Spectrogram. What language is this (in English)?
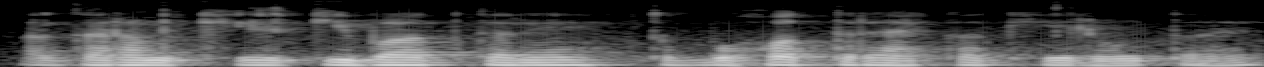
Urdu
